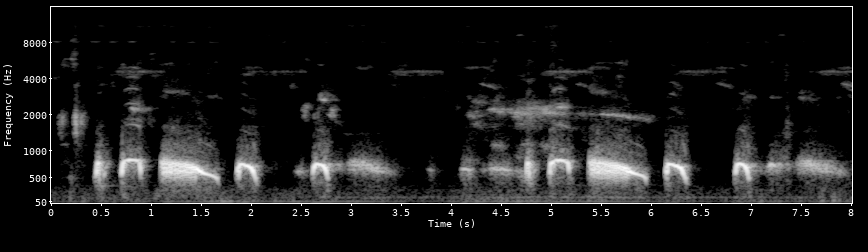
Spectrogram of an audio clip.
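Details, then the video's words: Vietnamese spotted dove cooing steadily: two quick arched notes, a long falling coo, then clipped coos and soft trailing murmurs, the phrase given twice, with faint chirping of other birds behind. "Tiếng cu gáy Việt"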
